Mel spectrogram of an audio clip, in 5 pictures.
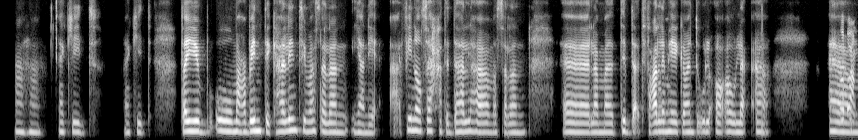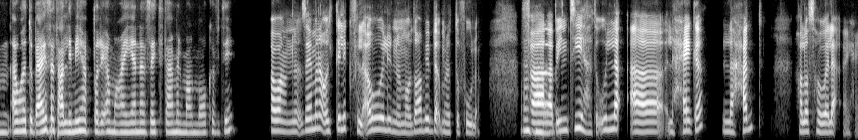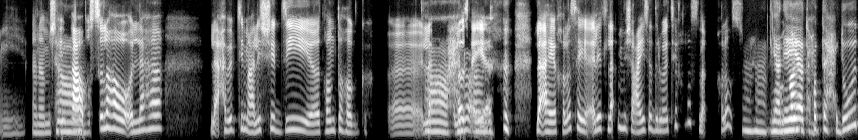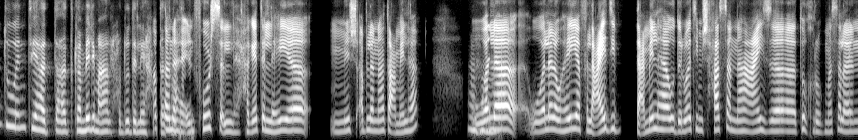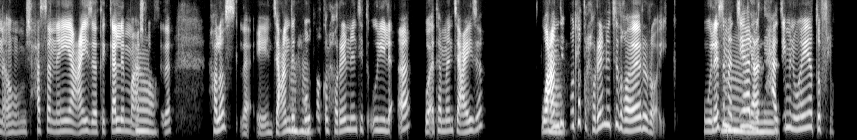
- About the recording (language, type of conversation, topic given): Arabic, podcast, إزاي بتعرف إمتى تقول أيوه وإمتى تقول لأ؟
- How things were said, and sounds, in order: other background noise; in English: "hug"; chuckle; in English: "هenforce"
